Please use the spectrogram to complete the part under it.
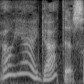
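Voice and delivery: breezy, high-voiced know-it-all; cocky. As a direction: toss it off like it's easy. Mimicking an overconfident new graduate.

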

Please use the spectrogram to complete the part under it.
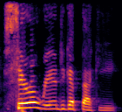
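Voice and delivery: animated storybook reading; lively bedtime-story voice; story narration. A narrator's reading. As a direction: read aloud to a child, lifting the characters' lines. Reads story to child.

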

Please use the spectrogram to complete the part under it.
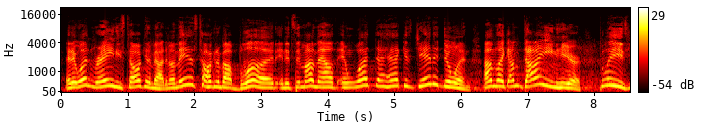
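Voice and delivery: loud, high, worked-up outburst; exasperated, pleading comic rant; mock panic. Acts out panic in the chair.

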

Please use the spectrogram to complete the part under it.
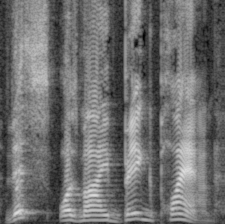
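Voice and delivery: slow, high, loud shout; shout over wind. A narrator's reading. Ben tells Heron his plan, shouting over wind. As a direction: shout it over rushing air. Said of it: "Ben shouted over the rushing air".

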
